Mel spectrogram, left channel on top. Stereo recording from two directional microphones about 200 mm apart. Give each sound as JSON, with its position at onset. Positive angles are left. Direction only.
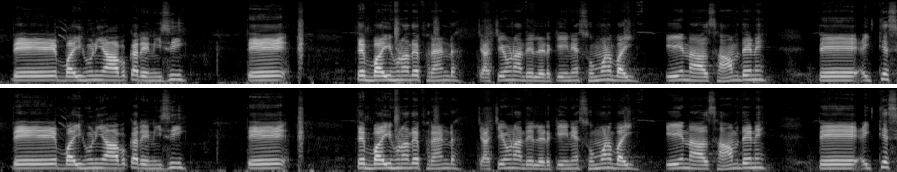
{"t": 0.1, "sound": "speech", "side_deg": -35}
{"t": 1.5, "sound": "speech", "side_deg": 0}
